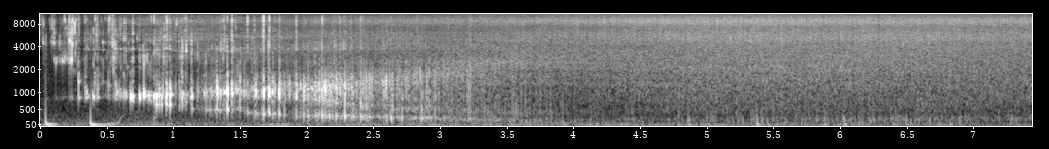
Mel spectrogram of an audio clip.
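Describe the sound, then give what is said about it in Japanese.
A can cracks open with a sharp snap as its lid is pulled, followed by liquid pouring for a couple of seconds, then a steady, soft fizzing hiss of carbonation. “缶の蓋を、よいしょっと。”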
